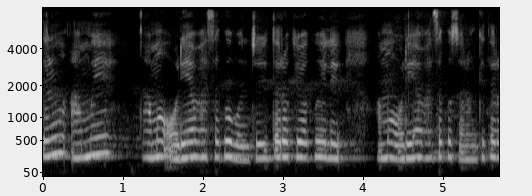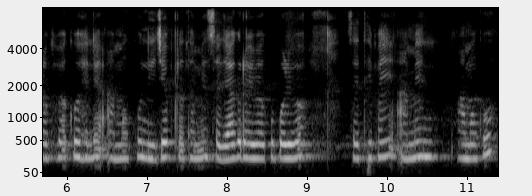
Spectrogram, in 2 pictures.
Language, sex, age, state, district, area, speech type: Odia, female, 30-45, Odisha, Subarnapur, urban, spontaneous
